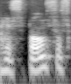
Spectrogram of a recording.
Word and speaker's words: responsos: Ele rima responsos com alfonsos, porque ele sabe que nós vamos pronunciar responsos com U no final, não com O.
